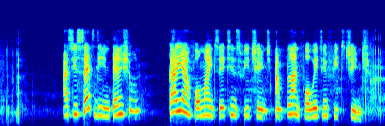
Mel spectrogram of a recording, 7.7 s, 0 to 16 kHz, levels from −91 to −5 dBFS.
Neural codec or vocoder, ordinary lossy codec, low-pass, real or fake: codec, 16 kHz, 16 kbps, FunCodec, trained on Chinese and English, 50 frames a second; none; 7.2 kHz; fake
